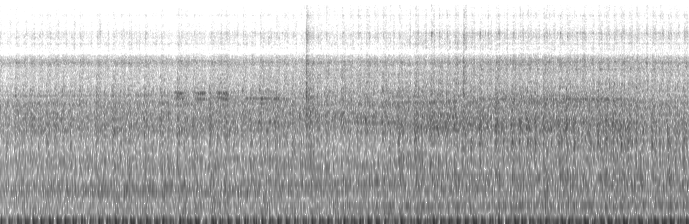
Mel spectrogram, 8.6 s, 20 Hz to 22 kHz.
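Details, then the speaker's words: Hero Xpulse 200 single-cylinder motorcycle at idle, after final valve clearance adjustment (intake 0.06 mm, exhaust 0.102 mm): steady idle with only a faint, even top-end tick; normal idle. "this is the sound of expose to hundreds engine after the final well clearance adjustment"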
